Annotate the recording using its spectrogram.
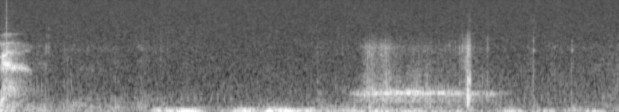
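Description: Quiet outdoor ambience with a low, uneven rumble on the microphone. A faint held tone sounds for about a second past the middle, followed by a single click.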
